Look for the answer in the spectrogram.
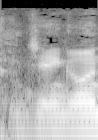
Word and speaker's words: Django: Django Unchained, because the D is silent.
